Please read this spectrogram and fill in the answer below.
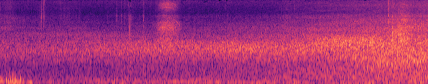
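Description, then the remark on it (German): A steady outdoor rumble of traffic fills the background, broad and continuous with a faint passing swell, mixed with some wind noise and no voices. “ich höre, es ist noch recht viel Verkehr.”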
